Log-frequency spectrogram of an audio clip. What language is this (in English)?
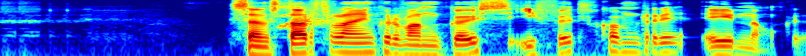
Icelandic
